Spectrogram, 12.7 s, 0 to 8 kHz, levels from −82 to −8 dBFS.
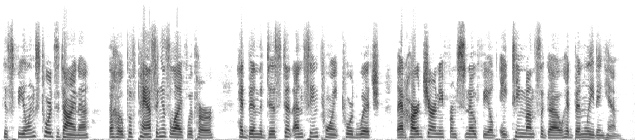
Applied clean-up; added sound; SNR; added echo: none; none; none; none.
